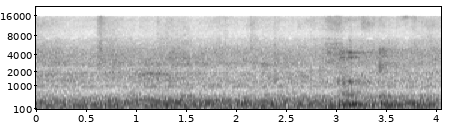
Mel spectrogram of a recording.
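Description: Large-hall background noise: a steady low rumble with faint, indistinct chatter from a waiting audience.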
